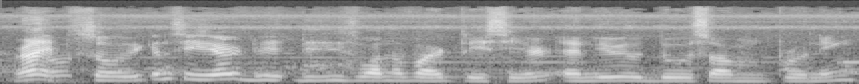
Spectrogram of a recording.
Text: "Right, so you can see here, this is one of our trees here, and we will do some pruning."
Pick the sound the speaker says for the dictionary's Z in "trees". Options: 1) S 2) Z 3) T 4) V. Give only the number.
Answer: 1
